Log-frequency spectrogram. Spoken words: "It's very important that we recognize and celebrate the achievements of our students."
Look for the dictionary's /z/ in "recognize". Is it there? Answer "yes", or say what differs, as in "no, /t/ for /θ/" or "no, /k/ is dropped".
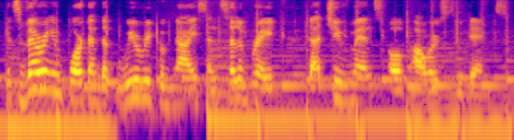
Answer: no, /s/ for /z/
